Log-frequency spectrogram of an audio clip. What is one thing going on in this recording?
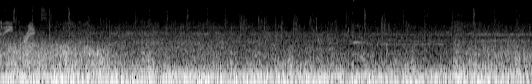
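Footsteps crunch slowly over dirt and gravel.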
